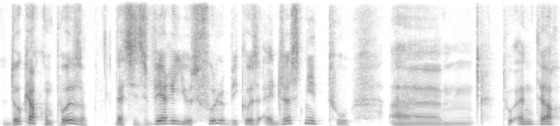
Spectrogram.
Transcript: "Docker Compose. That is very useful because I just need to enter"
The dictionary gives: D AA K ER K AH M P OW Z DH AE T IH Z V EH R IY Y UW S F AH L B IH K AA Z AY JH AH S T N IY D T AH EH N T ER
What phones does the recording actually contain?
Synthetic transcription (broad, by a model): D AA K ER K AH P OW Z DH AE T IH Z V EH R IY Y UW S F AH L B IH K AA Z AY JH AH S T N IY D T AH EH N T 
